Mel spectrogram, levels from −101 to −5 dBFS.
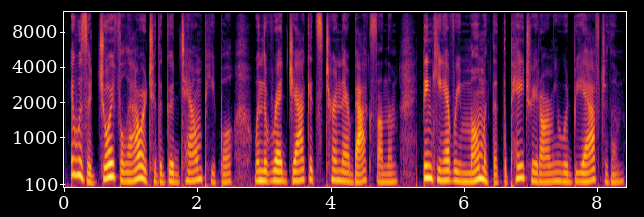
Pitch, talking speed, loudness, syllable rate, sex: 180 Hz, 215 wpm, -21 LUFS, 5.4 syllables/s, female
